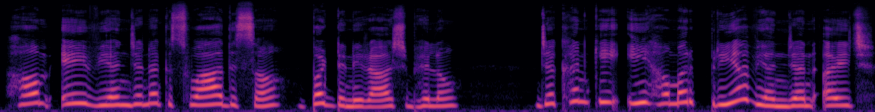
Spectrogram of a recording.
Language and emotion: Maithili, sad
